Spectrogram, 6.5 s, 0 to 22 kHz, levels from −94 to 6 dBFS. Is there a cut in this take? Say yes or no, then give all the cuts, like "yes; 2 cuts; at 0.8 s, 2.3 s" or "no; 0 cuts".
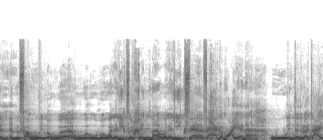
yes; 1 cut; at 0.9 s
